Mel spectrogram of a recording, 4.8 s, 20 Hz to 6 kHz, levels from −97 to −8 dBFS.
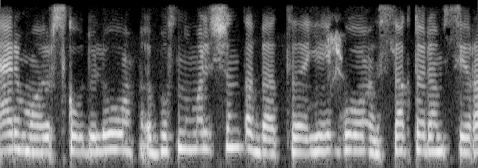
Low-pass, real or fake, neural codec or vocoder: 5.4 kHz; real; none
